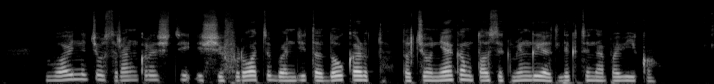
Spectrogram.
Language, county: Lithuanian, Klaipėda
